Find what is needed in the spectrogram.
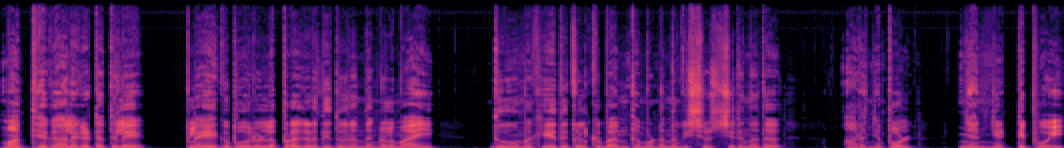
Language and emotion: Malayalam, sad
